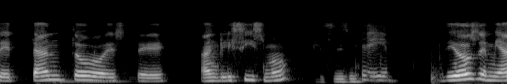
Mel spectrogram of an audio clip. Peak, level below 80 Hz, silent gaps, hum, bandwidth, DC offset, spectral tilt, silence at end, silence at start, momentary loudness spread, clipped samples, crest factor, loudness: -6 dBFS; -72 dBFS; none; none; 7.8 kHz; under 0.1%; -5.5 dB/octave; 0 s; 0 s; 19 LU; under 0.1%; 18 dB; -23 LUFS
